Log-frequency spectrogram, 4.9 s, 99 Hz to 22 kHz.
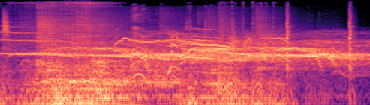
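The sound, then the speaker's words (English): A loud, dense crowd of about 200 children in a camp dining hall screams and shouts during a food fight, throwing the food from their plates, voices overlapping continuously, with a couple of sharp bangs cutting through near the end. “200 kids picked up the food on their plates and started to throw it.”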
